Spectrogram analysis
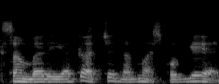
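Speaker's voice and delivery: put-on mimicked Italian-accented text-to-speech woman's voice. Retelling messages sent to a stream's reading voice: imitating an Italian-accented text-to-speech woman. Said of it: "a woman with an Italian accent".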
